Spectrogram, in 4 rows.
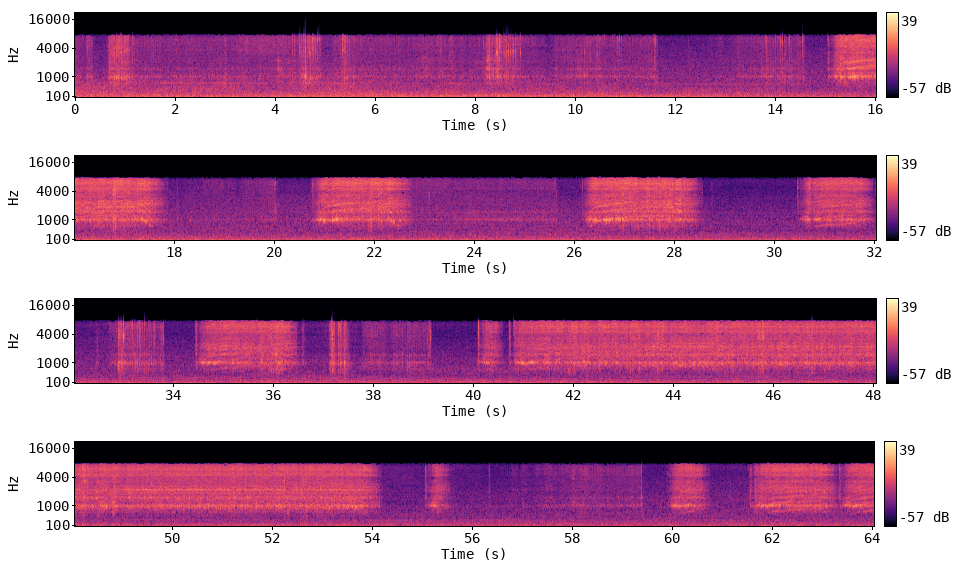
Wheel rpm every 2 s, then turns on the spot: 20, 20, 20, 20, 40, 10, 20, 70, 80, 20, 90, 20, 20, 110, 0, 50, 10, 80, 10, 10, 70, 110, 110, 110, 120, 110, 80, 0, 20, 20, 40, 80.
0-14 18-20 22-24 32-34 36-38 56-58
